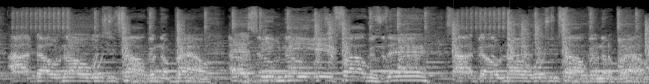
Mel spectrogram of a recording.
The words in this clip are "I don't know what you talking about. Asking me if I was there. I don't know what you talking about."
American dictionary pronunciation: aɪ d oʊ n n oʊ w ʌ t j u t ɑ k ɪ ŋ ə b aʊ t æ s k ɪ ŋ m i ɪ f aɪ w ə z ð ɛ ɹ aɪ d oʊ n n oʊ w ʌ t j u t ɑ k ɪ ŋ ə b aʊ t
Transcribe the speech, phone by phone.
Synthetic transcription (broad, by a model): aɪ d oʊ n n oʊ w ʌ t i t ɑ k ɪ ŋ ə b aʊ t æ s ɪ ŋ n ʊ ɪ f aɪ w ə z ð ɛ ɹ aɪ d oʊ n n oʊ w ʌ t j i t ɑ k ɪ ŋ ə b aʊ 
